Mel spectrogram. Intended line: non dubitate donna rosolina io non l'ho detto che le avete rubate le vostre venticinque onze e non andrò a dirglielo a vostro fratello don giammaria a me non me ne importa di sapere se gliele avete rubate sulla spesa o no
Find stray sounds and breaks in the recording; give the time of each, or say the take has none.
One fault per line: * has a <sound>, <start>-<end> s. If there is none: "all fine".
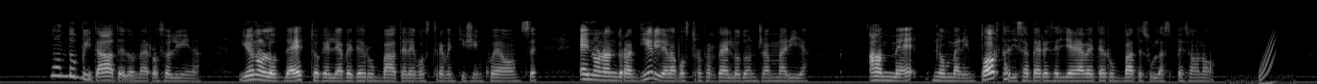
* has a chirp, 12.6-12.8 s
